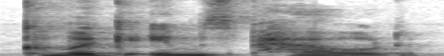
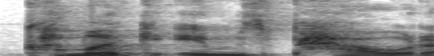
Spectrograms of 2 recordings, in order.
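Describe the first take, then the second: First: Said in the usual way. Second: Slow, louder greeting; calling out. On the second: A narrator's reading. Ella greeting the elf, called out slowly. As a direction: call it across the trees, slowly. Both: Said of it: "I called".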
